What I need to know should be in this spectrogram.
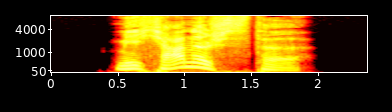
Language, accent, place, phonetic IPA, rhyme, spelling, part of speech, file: German, Germany, Berlin, [meˈçaːnɪʃstə], -aːnɪʃstə, mechanischste, adjective, De-mechanischste.ogg
- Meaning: inflection of mechanisch: 1. strong/mixed nominative/accusative feminine singular superlative degree 2. strong nominative/accusative plural superlative degree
